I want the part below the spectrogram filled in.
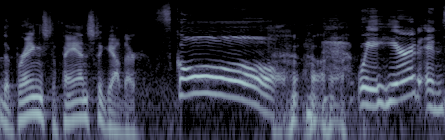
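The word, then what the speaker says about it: skål: teaches Swedish at the American Swedish Institute Kohl school scores mm-hmm that's how it's pronounced how do you spell that ska with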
